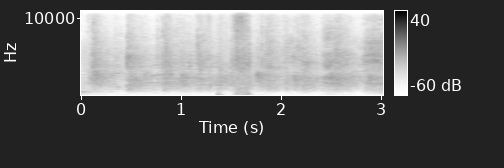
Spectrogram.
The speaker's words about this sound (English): I know we're supposed to clap at that, but I'm telling you, I'm not saying that for something to clap about.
